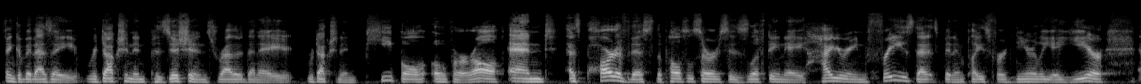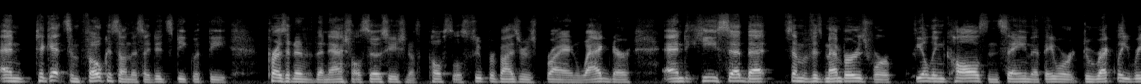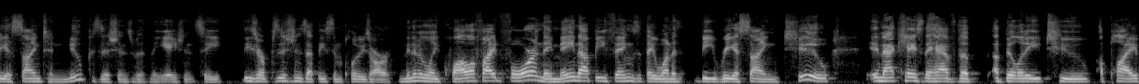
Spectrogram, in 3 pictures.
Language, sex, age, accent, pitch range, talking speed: English, male, 30-49, American, 115-140 Hz, 200 wpm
